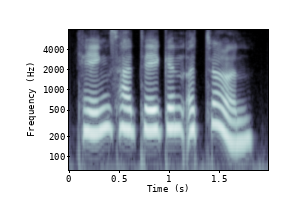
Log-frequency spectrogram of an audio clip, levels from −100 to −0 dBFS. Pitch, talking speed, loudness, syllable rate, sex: 240 Hz, 150 wpm, -16 LUFS, 3.6 syllables/s, female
